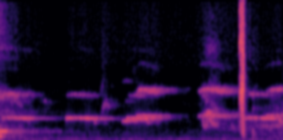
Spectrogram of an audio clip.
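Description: A sweet-sounding bird calls outdoors in a garden setting, its clear, high whistled notes repeating in short phrases with brief pauses, fairly near and alone over a faint low background hum.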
